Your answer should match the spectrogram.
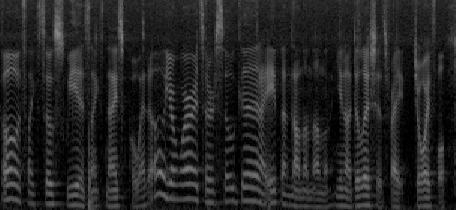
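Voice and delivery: mock sweet. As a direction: parody a saccharine reading.

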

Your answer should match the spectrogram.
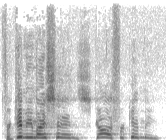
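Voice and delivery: high, strained cry for forgiveness; woman blurting a prayer as the tornado hits, panicked; blurted panicked plea. Retold or imitated. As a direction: blurt it out in sudden terror. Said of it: "you just blurt out".

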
